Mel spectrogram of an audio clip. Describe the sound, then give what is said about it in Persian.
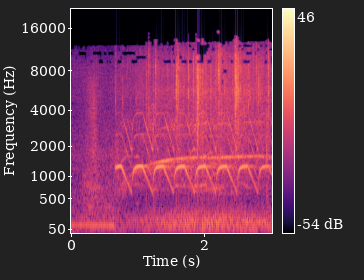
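A fire engine siren speeds past a car, its rapid, repeating falling yelp cycling about twice a second over a steady tone and a low rumble of traffic. Loud throughout after a brief low hum opens. “خودروی آتش نشانی با سرعت از کنار سواری محمود عبور می‌کند.”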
